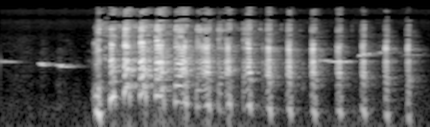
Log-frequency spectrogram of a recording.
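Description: A young girl laughs loudly in quick bursts, close by.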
